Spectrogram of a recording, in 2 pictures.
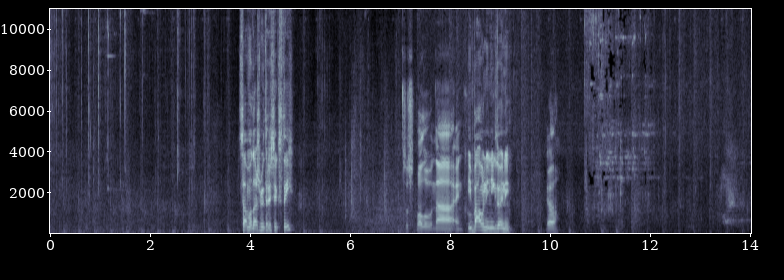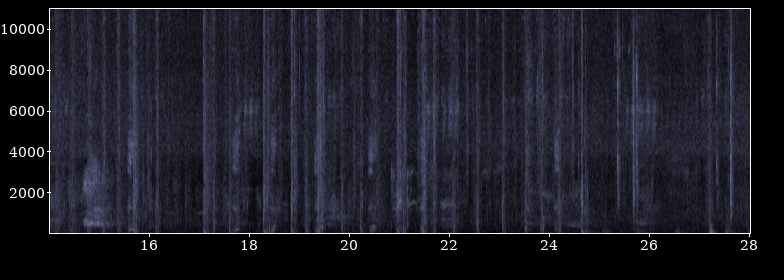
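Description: Footsteps thud on wooden boards and gravel.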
